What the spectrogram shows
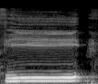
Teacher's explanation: میم پیش ہم، وہم، ازواج مطہرۃ وہم، فا یا زیر فی، یا مدہ ہے، ایک الف کا مقدار کھینچیں گے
